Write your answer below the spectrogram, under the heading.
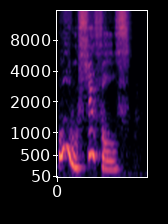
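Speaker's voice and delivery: put-on broad Geordie accent, high and loud. Quoting a friend from Newcastle spotting souffles in a shop, in a Geordie accent. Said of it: "Souffles in a Geordie accent".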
